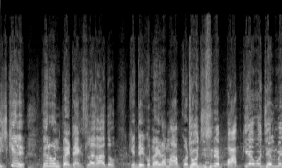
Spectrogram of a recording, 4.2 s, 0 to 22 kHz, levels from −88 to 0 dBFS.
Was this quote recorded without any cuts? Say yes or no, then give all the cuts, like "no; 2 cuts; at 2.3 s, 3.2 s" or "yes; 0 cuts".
no; 1 cut; at 2.8 s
